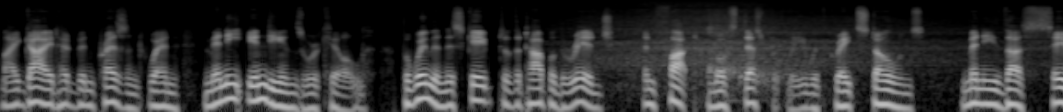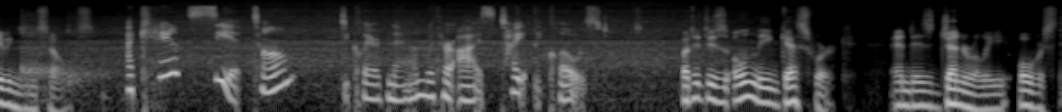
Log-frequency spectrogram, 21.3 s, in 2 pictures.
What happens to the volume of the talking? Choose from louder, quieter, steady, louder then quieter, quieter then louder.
steady.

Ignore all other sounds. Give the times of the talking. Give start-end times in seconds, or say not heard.
0.0-21.2.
